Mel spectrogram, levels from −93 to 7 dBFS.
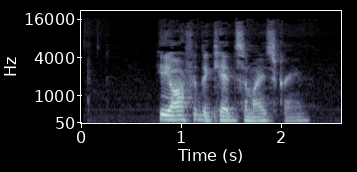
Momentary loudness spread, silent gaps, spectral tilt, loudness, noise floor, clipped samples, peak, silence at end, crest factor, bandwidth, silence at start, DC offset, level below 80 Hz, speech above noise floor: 20 LU; none; -5 dB/octave; -18 LUFS; -66 dBFS; under 0.1%; -2 dBFS; 0.35 s; 18 dB; 15.5 kHz; 0.8 s; under 0.1%; -58 dBFS; 48 dB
